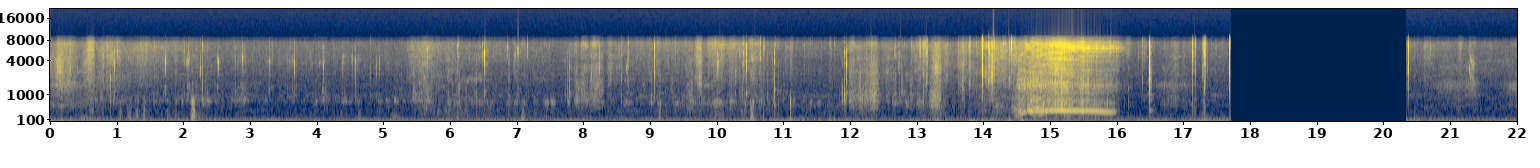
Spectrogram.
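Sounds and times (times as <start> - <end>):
dog chewing: 0.0 - 14.5.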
